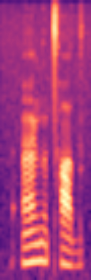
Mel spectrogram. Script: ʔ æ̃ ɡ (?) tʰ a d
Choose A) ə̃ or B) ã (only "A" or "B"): A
